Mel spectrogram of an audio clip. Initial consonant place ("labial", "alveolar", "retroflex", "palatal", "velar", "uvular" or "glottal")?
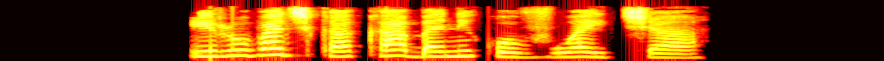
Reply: alveolar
